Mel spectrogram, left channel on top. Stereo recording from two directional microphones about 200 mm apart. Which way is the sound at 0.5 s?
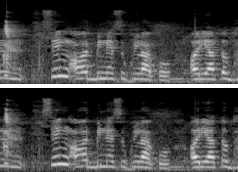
25° right (ahead or behind).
